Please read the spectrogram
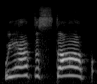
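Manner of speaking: high, loud desperate scream. Acted. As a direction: scream it to the others. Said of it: "I screamed".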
